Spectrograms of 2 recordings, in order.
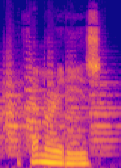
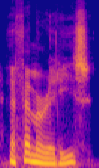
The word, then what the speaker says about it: ephemerides: Ephemerities. E P H E M E R I D E S. Ephemerities.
